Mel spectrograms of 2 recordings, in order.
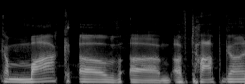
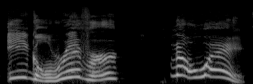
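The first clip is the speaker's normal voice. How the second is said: very high, hammed-up disbelief; amazed movie quote; 14 semitones higher, slower than usual. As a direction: mimic an incredulous movie crowd, pitched way up. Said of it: "all I hear in my head is".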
